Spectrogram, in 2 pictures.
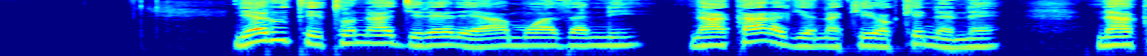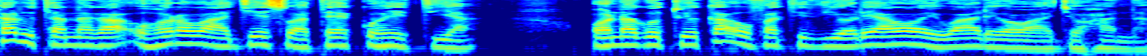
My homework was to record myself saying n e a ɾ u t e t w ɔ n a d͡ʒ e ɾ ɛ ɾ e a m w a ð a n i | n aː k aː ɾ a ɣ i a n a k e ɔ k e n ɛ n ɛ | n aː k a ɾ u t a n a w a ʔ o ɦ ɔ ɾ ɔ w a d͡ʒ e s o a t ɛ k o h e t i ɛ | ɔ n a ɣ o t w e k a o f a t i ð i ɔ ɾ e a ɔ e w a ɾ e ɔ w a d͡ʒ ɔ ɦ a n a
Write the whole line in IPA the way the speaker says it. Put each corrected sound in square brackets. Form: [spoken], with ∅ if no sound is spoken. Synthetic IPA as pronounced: n e a ɾ u t e t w ɔ n a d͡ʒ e ɾ ɛ ɾ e a m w a ð a n i | n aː k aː ɾ a ɣ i a n a k e ɔ k e n ɛ n ɛ | n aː k a ɾ u t a n a [ɣ] a ʔ o ɦ ɔ ɾ ɔ w a d͡ʒ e s o a t ɛ k o h e t i [a] | ɔ n a ɣ o t w e k a o f a t i ð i ɔ ɾ e a ɔ e w a ɾ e ɔ w a d͡ʒ ɔ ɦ a n a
